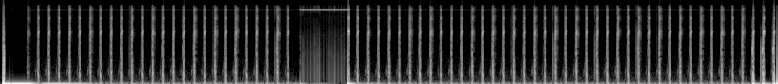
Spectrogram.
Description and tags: Instant IDM (intelletangent What)
just-plain-mental, murderbreak, experimental, coleco, bending, circuit-bent, rythmic-distortion, glitch, core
